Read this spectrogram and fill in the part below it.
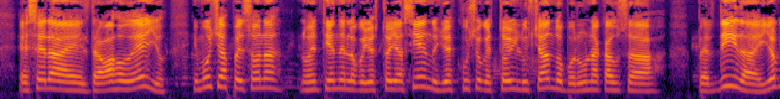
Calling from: Florida, United States; Soy de Florida.

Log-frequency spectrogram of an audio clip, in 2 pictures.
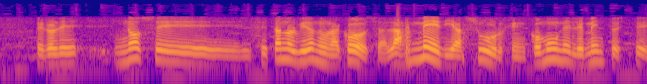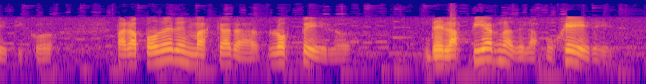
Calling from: Floresta, Buenos Aires, Argentina; de Floresta.

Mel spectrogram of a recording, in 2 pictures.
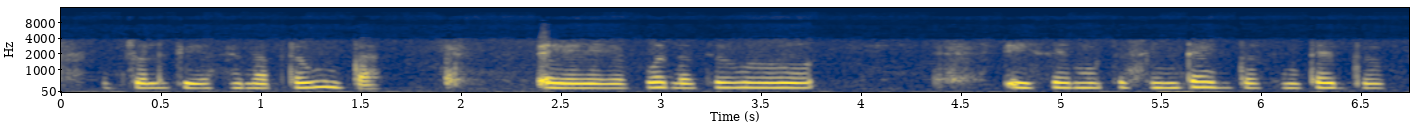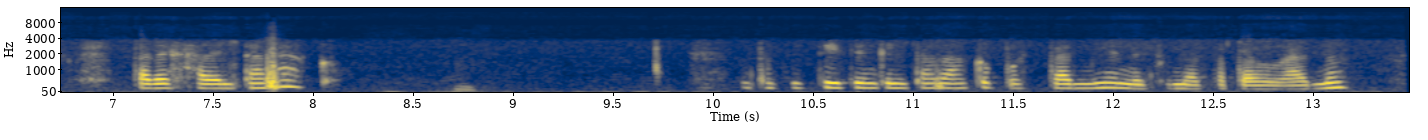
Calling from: A Coruña, Galicia, Spain; de La Coruña.

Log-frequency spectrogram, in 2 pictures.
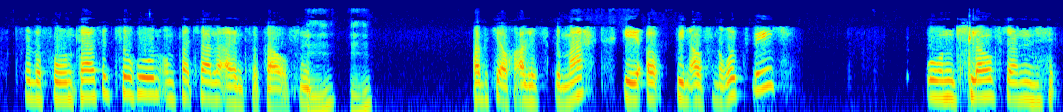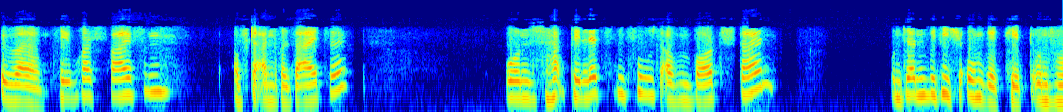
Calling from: North Rhine-Westphalia, Germany; Ja, ich komme hier aus Hörde.

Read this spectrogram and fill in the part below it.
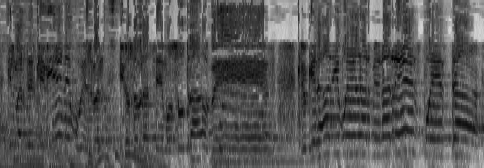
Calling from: Buenos Aires, Argentina; de Mataderos. Escucho Gordos con Chorizo y Metro y Medio.

